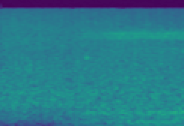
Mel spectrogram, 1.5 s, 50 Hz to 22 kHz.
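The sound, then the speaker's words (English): A waterfall cascading 200 metres into a gorge roars in a steady, dense rush of white noise, water crashing continuously onto rocks with no pauses, loud throughout. “Water cascades 200 metres into the gorge below, where you can still find groves of red cedar and tallowwood trees.”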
